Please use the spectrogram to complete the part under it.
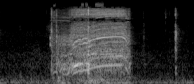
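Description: A SCANS 20V brushless cordless impact drill runs for under a second to back out a screw, a loud, steady high-pitched whine with a slight rising pitch, then stops, followed by a faint click.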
